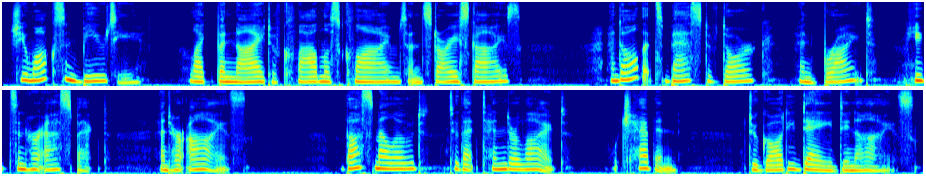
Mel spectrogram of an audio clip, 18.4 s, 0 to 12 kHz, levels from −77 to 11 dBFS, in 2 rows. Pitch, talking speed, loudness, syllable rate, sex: 205 Hz, 130 wpm, -19 LUFS, 3.6 syllables/s, female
